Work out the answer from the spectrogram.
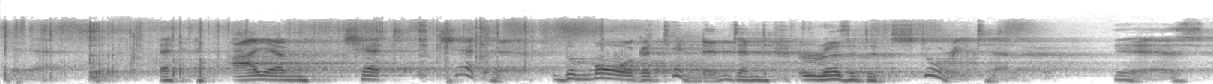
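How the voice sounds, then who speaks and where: A man playing a creepy, hospitable morgue attendant who tells horror tales in a halting, theatrical audio drama style. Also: medium pitch, very animated. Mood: eerie welcoming. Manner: halting, theatrical, swooping delivery. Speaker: host storyteller of horror anthology. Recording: cavernous reverberant echo, faint noise.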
